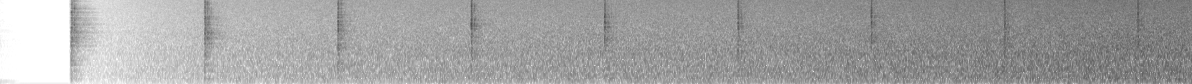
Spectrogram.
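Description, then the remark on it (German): A clock ticks steadily about once per second while white noise rises gradually beneath it, growing louder until it masks the ticks and they are nearly buried. “wenn wir jetzt dieses Ticken der Uhr als Grashalme betrachten”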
